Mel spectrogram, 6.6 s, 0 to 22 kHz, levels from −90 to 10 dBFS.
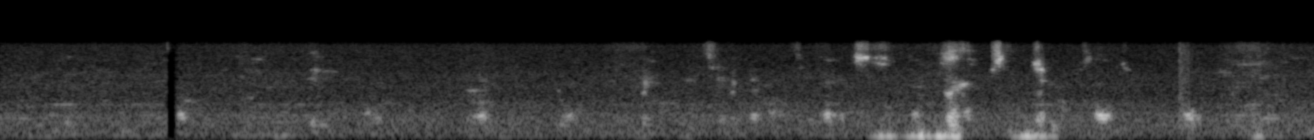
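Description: Lost AMR speech frames at 0.83 to 0.89 s interrupt this wideband speech recording with a brief drop toward near silence lasting about 40 ms, which fits two consecutive frames failing their checksum, so the decoder stretched the last good pitch and vocal tract settings at falling gain. Echo leak follows at 2.77 to 2.89, 3.64 to 3.71, 3.95 to 4.33, 5.03 to 5.25, 5.41 to 5.66 and 5.93 to 6.03 s, heard as a delayed copy of the voice trailing 439 ms behind. It is faint early on and loudest near 5.0 and 5.9 s, where it comes within about 10 and 5 decibels of the speech. The likely cause is a far-end speakerphone whose echo canceller let part of its loudspeaker pickup return down the line.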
